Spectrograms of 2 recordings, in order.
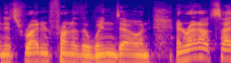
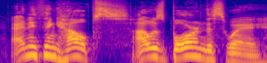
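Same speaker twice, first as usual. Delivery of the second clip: louder, drawn-out hopeful call; hopeful, optimistic; 3 semitones higher, 4 dB louder than usual. Acted. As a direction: call out to passers-by full of optimism. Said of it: "so full of life and optimism".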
